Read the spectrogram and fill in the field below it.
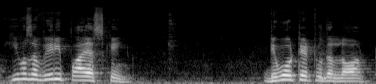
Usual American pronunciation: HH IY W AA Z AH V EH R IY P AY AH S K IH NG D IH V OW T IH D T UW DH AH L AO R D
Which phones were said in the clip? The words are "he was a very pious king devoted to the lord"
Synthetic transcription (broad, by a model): HH IY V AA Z AH V EH R IY P AY AH S K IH NG D IH V OW T IH D T UW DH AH L AO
